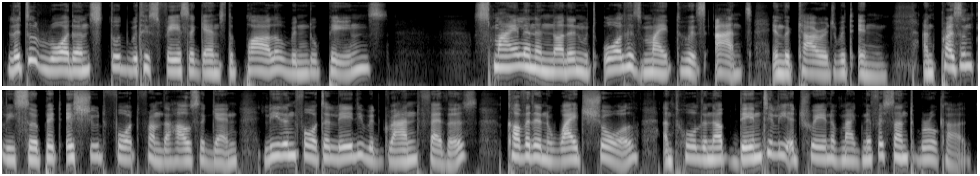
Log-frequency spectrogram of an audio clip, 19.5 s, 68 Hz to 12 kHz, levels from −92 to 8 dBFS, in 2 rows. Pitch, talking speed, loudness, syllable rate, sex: 175 Hz, 170 wpm, -21 LUFS, 5.1 syllables/s, female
